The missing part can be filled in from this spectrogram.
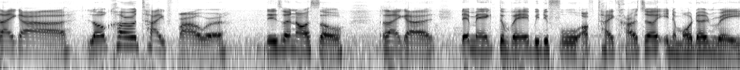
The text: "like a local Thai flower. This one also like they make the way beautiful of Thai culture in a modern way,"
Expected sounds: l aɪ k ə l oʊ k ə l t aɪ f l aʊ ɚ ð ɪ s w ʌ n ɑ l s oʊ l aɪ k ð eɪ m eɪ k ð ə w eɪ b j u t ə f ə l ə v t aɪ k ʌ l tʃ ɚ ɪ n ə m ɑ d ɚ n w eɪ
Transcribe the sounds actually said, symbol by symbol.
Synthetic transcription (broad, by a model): l aɪ k ə l oʊ k ə l t aɪ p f aʊ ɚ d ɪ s w ʌ n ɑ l s oʊ l aɪ k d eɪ m eɪ k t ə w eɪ b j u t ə f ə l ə f t aɪ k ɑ tʃ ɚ ɪ n ə m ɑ d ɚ n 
